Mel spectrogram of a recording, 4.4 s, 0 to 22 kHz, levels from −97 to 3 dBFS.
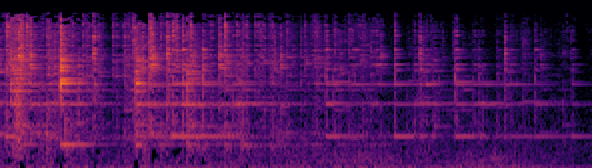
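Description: Nothing technically wrong turns up anywhere in this short recording of sounds, so there's no fault to point to at any moment.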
